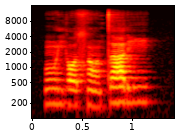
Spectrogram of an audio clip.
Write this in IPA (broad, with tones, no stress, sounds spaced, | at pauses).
ũ˨ j ɔ˨ s ɔ̃˨ t a˧ ɾ i˦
